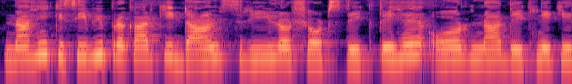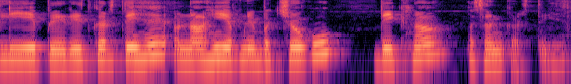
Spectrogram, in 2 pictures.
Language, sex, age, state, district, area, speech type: Hindi, female, 45-60, Madhya Pradesh, Gwalior, urban, spontaneous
